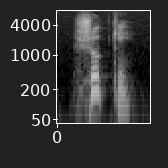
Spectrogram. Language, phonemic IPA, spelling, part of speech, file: French, /ʃɔ.ke/, choquer, verb, Fr-choquer.ogg
- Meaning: 1. to hit, to collide 2. to shock (surprise, startle) 3. to offend, to anger (especially in reflexive)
